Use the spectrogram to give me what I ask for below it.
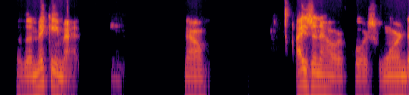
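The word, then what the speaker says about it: MICIMATT: not the mick but the Mickey mat remember it it reminds it's rhyme sort of with Mickey Mouse okay I'll spell it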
